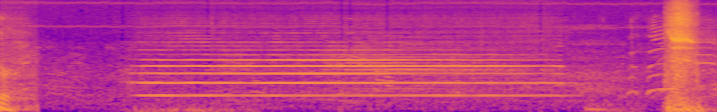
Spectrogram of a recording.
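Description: A woman blows a ram's horn with a long, steady, clear note.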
